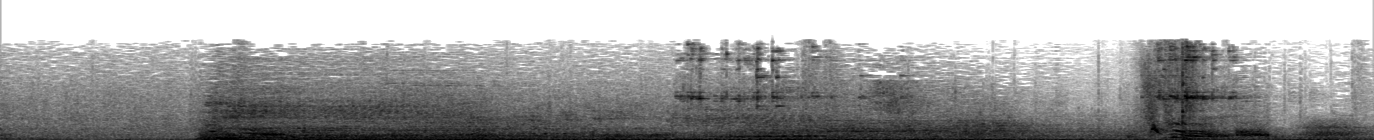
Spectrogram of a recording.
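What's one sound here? A loud rushing roar rises and fills the space.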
